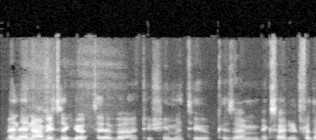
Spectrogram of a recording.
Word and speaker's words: Tsushima: I just like to say Tsushima. I don't think you pronounce the T. – Tsushima. – It's silent. It's a silent T. Tsushima.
